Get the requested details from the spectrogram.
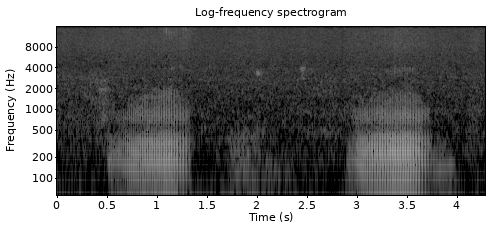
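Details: Snoring in a sleeping cat: two loud, rattling, buzzy snores on the in-breaths with a soft out-breath between, about 24 breaths a minute.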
